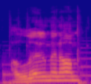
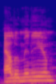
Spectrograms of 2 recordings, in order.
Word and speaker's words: aluminum: about my favorite Niche aluminum Tomatoes not pronounced aluminium Tomatoes you're being very rude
